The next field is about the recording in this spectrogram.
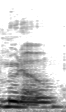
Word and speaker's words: Muto: Is it Muto? Is that how it's pronounced? Muda? Muto? – Muto.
